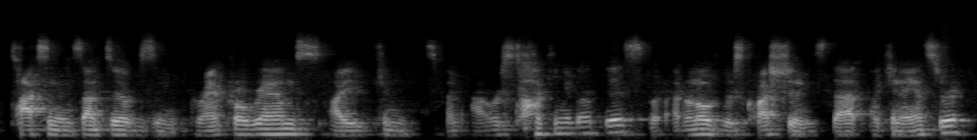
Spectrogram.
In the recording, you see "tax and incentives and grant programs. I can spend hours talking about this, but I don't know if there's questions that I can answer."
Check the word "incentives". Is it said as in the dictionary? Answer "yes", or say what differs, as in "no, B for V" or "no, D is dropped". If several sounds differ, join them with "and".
yes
